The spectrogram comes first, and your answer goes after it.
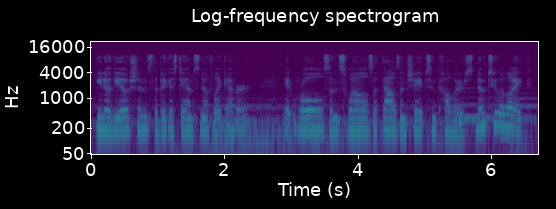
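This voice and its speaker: The musing old-salt talk you'd hear in a lamp room at night from a folksy, brooding keeper, as a woman narrator plays him in low tones, music underneath. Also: little pitch movement, moderate pace, close to an everyday voice. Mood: musing, awed. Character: brooding, talkative male lighthouse keeper, awed by the sea. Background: background music.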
